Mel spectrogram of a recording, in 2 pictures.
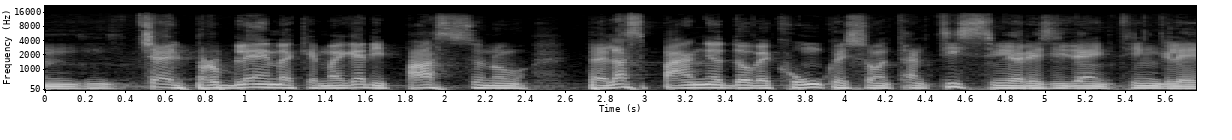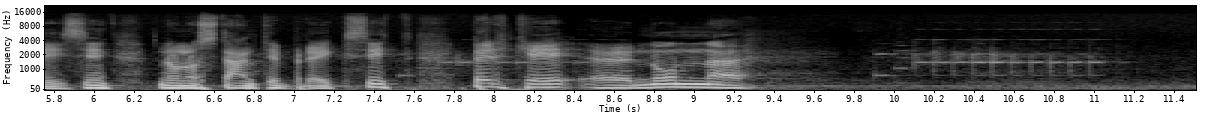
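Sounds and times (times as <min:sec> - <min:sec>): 
speech: 0:00.0 - 0:09.4
low hum: 0:00.0 - 0:11.5
telephone ringing in a warbling electronic trill: 0:07.5 - 0:08.8, 0:09.9 - 0:11.4.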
